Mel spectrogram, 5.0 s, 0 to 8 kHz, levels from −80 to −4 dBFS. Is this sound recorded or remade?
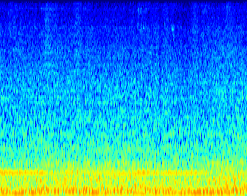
recorded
